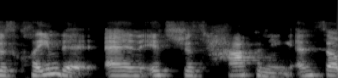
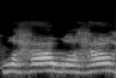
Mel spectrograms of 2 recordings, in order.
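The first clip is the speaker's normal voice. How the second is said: mock worried asking; 7 semitones higher, 6 dB louder than usual. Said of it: "sometimes we're like".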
